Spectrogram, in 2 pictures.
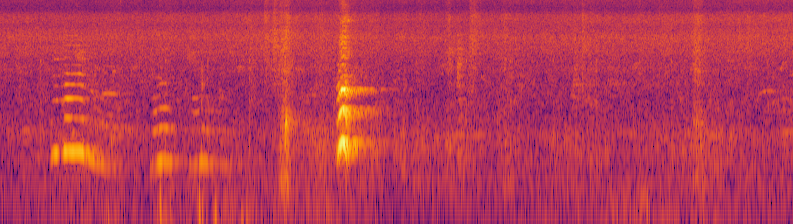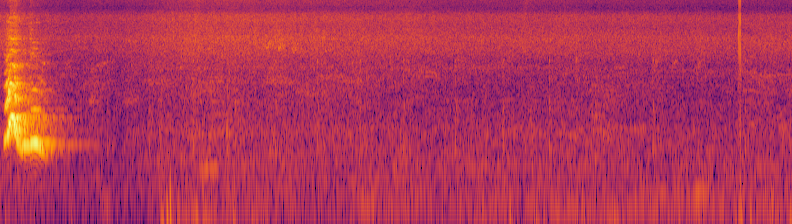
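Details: A dog during a training session at home: a few whiny, tonal yelps early on, then two sharp, loud barks several seconds apart, with a person speaking in the background and quiet room noise between.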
